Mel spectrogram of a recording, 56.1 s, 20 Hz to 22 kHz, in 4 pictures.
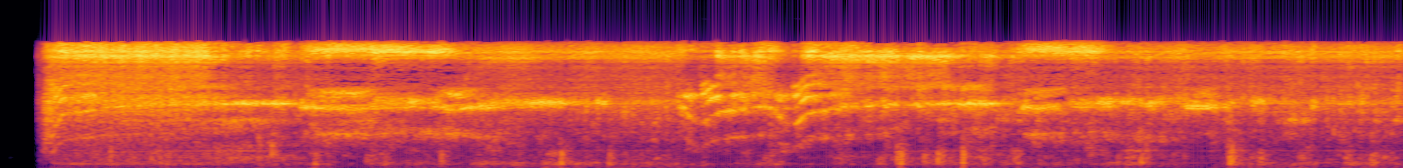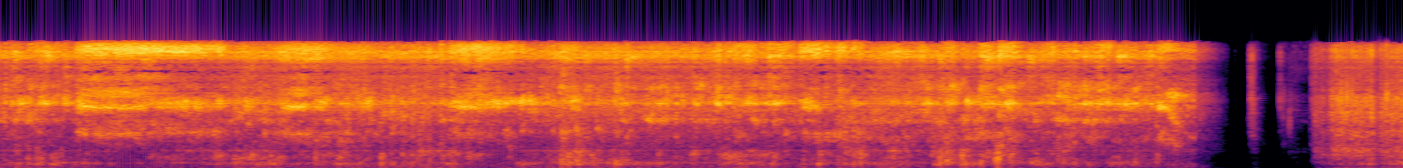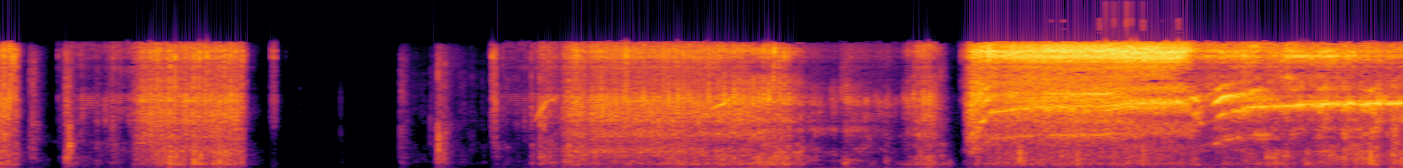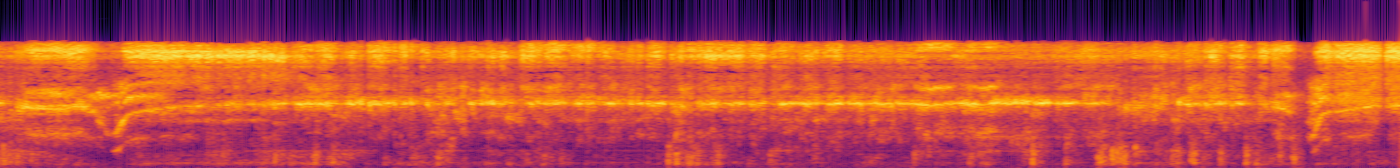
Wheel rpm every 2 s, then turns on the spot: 60, 230, 230, 200, 210, 230, 230, 230, 230, 230, 230, 230, 220, 30, 10, 10, 0, 20, 20, 170, 200, 190, 220, 230, 240, 230, 230, 200.
34-36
